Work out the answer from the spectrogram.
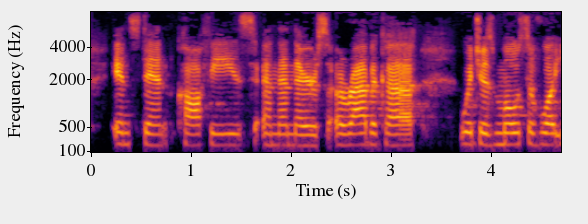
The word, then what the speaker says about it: Arabica: So you can get a consistent product let's say if I order Arabica, how do you pronounce that? Arabica? Arabica.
